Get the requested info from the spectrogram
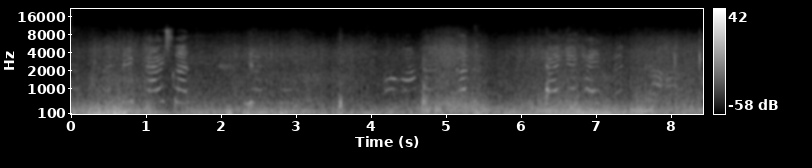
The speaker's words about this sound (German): ganz schön windig, ja.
